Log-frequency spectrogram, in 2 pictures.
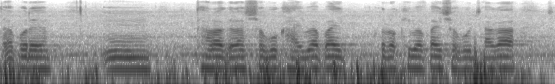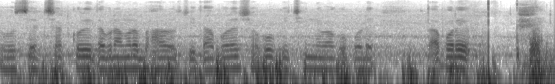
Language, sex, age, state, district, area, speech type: Odia, male, 18-30, Odisha, Malkangiri, urban, spontaneous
